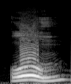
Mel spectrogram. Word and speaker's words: Om: Om, the last one, is the consonant. It is very easy to pronounce that M, Om.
